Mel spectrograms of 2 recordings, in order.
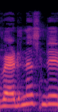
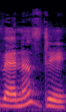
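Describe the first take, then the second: First: The first d is pronounced clearly. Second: The first d is not pronounced. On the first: The speaker calls it wrong. "हम वेडनेसडे ने नहीं बोलेंगे" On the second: The speaker calls it right. "ये silent होता है, हम बोलेंगे only वेनसडे"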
